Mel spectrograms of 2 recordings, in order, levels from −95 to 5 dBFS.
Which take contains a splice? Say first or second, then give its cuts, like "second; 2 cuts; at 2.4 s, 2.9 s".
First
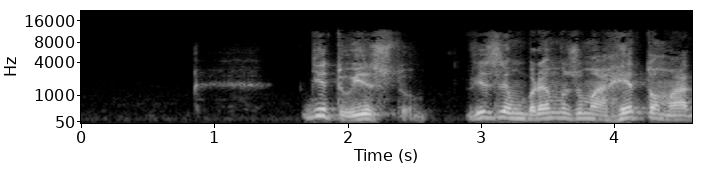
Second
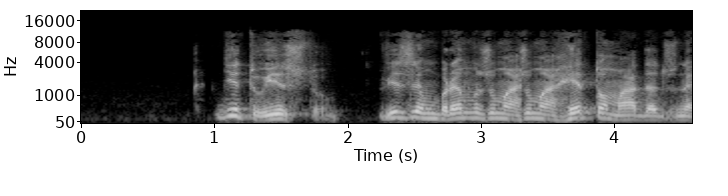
second; 2 cuts; at 0.9 s, 3.3 s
